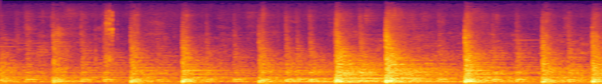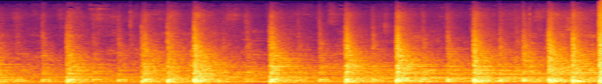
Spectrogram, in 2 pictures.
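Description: Rock band's instrumental intro: drums hitting a steady beat over held bass guitar and keyboard notes, growing louder.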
